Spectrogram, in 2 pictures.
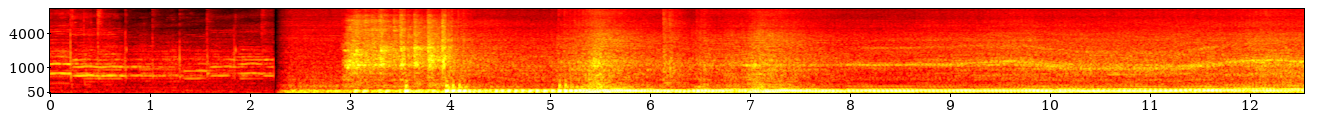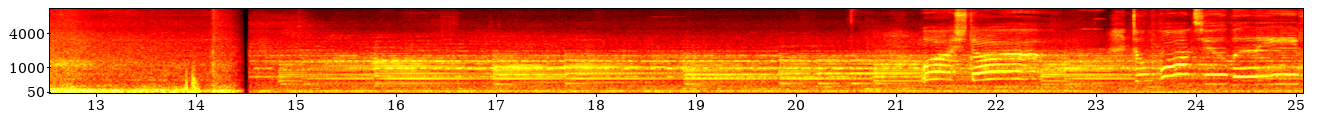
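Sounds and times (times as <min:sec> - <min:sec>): motorcycle engine revving and running: 0:02.8 - 0:14.5.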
